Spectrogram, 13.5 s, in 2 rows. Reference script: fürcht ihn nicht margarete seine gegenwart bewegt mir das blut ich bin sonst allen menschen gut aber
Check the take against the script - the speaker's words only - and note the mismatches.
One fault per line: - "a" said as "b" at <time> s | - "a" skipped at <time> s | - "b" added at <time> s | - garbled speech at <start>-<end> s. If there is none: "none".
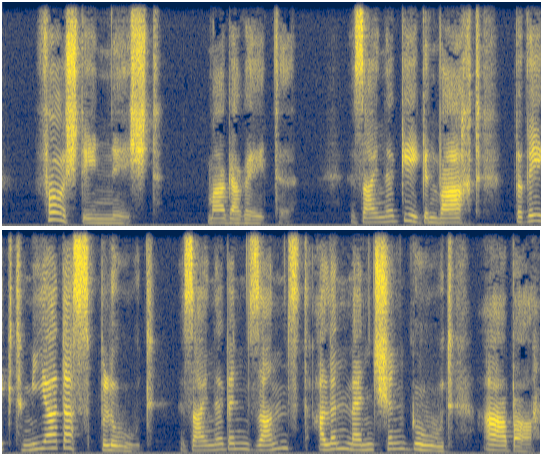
- "ich" said as "seine" at 9.0 s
